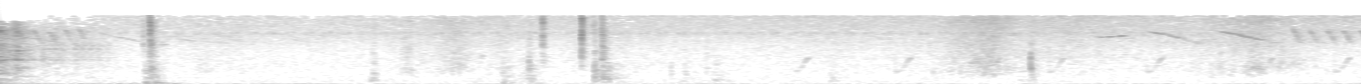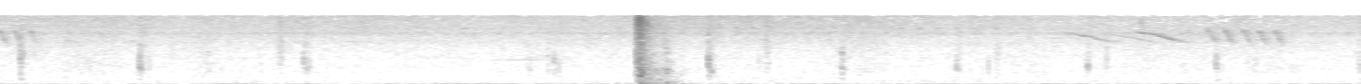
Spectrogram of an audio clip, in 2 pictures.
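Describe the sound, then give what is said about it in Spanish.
Quiet clicks and shuffling as a woman climbs out of her small car, stopped at the side of a road, carrying her mobile phone, ending in a firm door thump near the middle, with faint birds chirping outdoors and no voices. “Irene está dentro de su pequeño vehículo detenido al margen de un camino. Sale del coche con su teléfono móvil.”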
